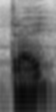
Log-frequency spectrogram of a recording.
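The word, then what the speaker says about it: drei: तो इसको मैं ना इंग्लिश में भी लिख देता हूँ यहाँ पे, ताकि आपको थोड़ा सा एक प्रोनाउंसिएशन का आइडिया हो जाए। नुल, आइंस, स्वाय, त्राय।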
